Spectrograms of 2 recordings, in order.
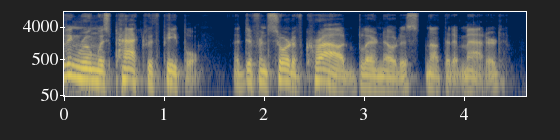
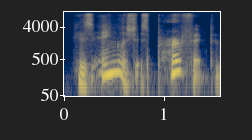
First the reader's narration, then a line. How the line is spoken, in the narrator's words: Nora whispered to Blair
